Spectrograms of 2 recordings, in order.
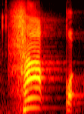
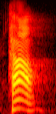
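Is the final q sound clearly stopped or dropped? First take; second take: stopped; dropped. First: The final q is held and clearly stopped. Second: The final q sound is dropped entirely. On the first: The speaker calls it right. "how you trap that sound" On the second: The speaker calls it wrong. "You'll sound like an Egyptian"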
